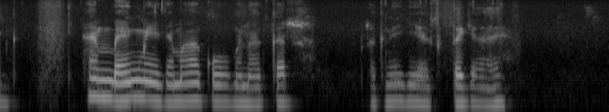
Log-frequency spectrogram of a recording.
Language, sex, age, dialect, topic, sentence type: Hindi, male, 18-24, Hindustani Malvi Khadi Boli, banking, question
